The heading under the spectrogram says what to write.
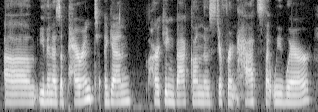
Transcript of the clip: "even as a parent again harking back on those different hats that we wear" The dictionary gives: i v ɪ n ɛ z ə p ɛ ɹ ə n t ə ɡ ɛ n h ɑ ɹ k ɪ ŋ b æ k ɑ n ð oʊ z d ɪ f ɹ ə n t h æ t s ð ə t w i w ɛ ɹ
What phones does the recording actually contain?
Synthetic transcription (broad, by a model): i v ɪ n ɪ z ə p ɛ ɹ ə n t ə ɡ ɛ n h ɑ ɹ k ɪ ŋ b æ k n ð oʊ z d ɪ f ɹ ə n t h æ t s ð ə t w i w ɛ ɹ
